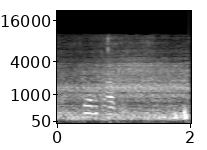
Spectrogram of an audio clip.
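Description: Faint, brief fragments of speech over a steady low hum.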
